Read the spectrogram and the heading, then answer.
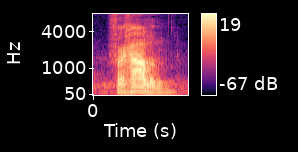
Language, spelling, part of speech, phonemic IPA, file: Dutch, verhalen, verb / noun, /vərˈhalə(n)/, Nl-verhalen.ogg
- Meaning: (verb) 1. to narrate 2. to make someone pay the costs for something; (noun) plural of verhaal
